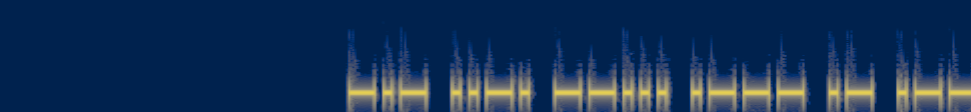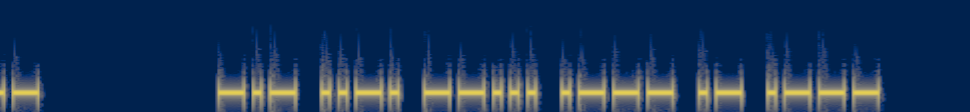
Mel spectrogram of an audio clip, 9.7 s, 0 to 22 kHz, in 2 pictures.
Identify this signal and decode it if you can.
Morse code, heard as a keyed tone, about 28 wpm, 700 Hz. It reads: KF7JAJ KF7JAJ
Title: USA Call Signs - 6 Characters - Repeated 2x - 28wpm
